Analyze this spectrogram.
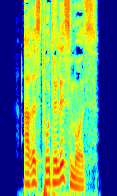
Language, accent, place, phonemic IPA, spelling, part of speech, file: German, Germany, Berlin, /aʁɪstoteˈlɪsmʊs/, Aristotelismus, noun, De-Aristotelismus.ogg
- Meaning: Aristotelianism (philosophical system)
